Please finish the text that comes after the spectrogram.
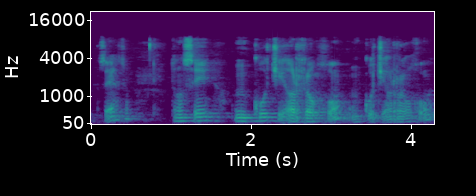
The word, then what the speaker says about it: rojo: Rojo, que parece roxo, né? É uma cor, mas é vermelho, certo? Então, se um coche rojo é um carro vermelho.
